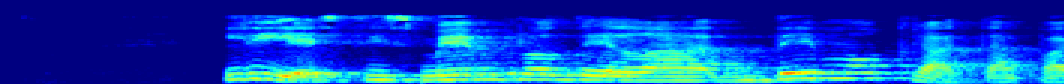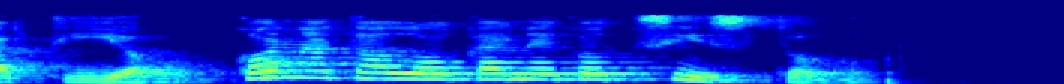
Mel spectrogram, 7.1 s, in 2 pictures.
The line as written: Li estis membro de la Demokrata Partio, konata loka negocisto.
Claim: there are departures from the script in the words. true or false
false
